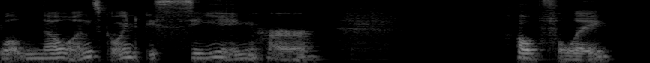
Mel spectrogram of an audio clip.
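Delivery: very low, hushed, quiet mumbled mutter. Voicing Alpheus from the outer circle of a conversation, muttering under his breath. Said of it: "kind of under his breath".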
